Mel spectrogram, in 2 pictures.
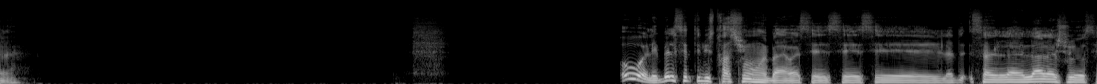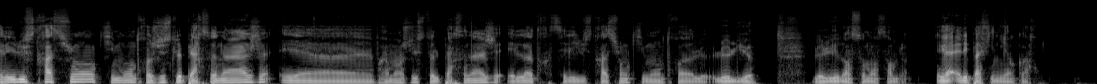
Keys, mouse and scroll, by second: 12.5 click, 12.5 space, 21.1 space, 21.4 click.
